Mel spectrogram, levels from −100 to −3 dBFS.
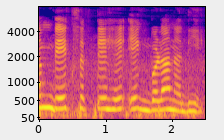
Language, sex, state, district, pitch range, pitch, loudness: Hindi, female, West Bengal, Alipurduar, 250-285 Hz, 275 Hz, -13 LUFS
